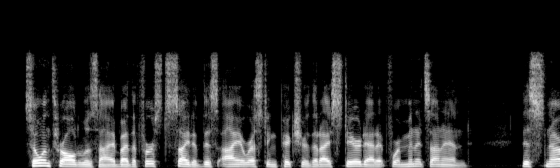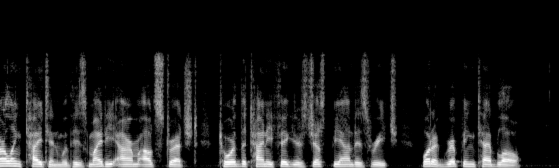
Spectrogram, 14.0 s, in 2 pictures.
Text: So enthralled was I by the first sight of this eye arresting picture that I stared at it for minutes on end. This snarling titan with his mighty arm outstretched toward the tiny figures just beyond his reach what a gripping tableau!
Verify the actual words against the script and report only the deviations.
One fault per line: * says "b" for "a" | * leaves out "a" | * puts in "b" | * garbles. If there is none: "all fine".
all fine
